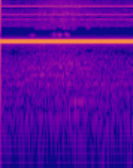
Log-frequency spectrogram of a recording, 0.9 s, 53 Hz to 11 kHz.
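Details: Steady high-pitched electronic tone from a Zoll M Series defibrillator charging or ready during a synchronized cardioversion calibration test into an analyzer, set around 200 J.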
